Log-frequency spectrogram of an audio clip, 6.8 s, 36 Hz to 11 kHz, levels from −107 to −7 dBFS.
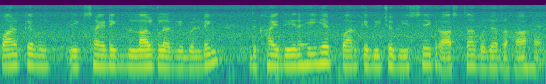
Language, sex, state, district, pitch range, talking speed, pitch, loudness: Hindi, male, Bihar, Madhepura, 115-130 Hz, 195 wpm, 125 Hz, -18 LUFS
